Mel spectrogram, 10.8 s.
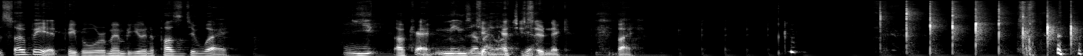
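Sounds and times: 
speech: 0:00.0 - 0:02.4, 0:03.4 - 0:06.5
hand claps: 0:08.8 - 0:10.8.

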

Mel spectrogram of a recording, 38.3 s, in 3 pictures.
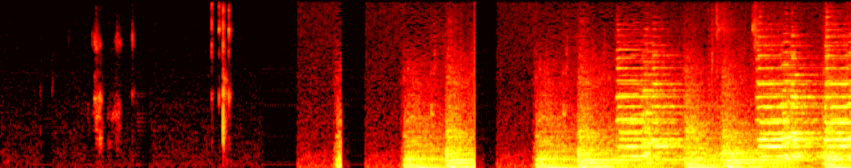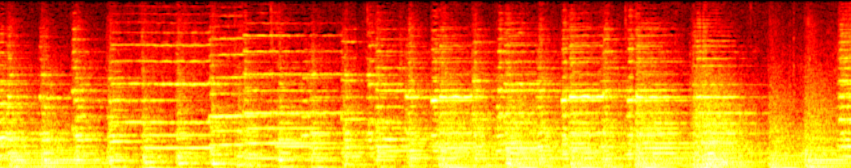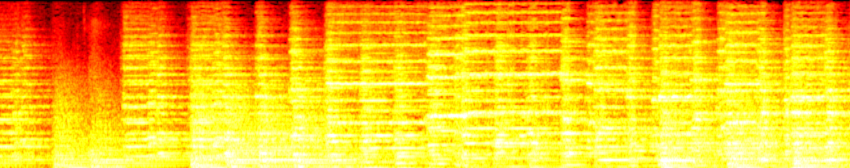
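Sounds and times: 
orchestral military march: 0:08.0 - 0:38.2.

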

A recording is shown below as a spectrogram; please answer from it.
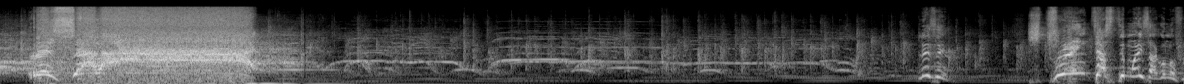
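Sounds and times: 
audience shouting and clapping: 0:00.0 - 0:08.6
speech: 0:00.4 - 0:01.4, 0:11.5 - 0:11.8.

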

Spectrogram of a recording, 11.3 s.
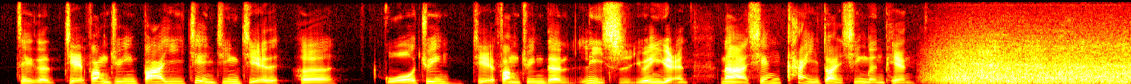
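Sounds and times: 
speech: 0:00.2 - 0:09.8
J-20 fighter jet formation flying overhead: 0:09.2 - 0:11.3.

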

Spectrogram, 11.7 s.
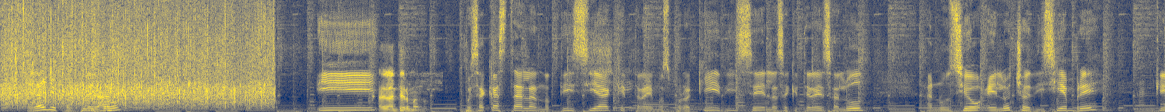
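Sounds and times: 
applause: 0:00.0 - 0:02.8
speech: 0:00.3 - 0:01.4, 0:03.2 - 0:11.6.

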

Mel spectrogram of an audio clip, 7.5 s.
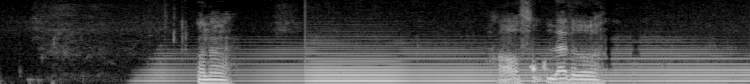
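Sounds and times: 
speech: 0:01.3 - 0:02.4, 0:05.2 - 0:06.2
synthesizer sawtooth drone through filter: 0:01.4 - 0:07.4.

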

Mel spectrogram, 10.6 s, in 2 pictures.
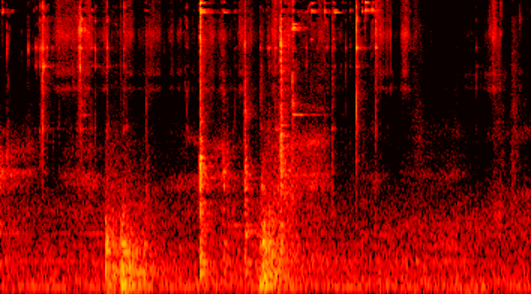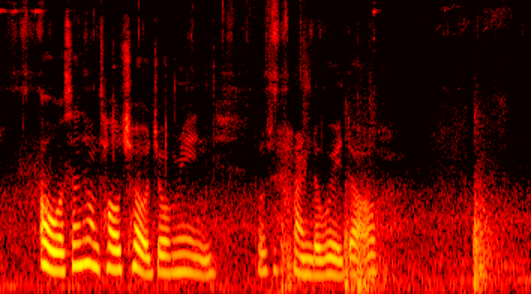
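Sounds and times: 
keys jangling: 0:00.0 - 0:05.9
speech: 0:05.9 - 0:09.2.

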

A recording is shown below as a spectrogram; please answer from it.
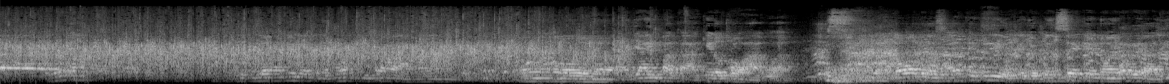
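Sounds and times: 
applause: 0:00.0 - 0:06.4
speech: 0:02.9 - 0:11.6
laughter: 0:08.1 - 0:11.6.

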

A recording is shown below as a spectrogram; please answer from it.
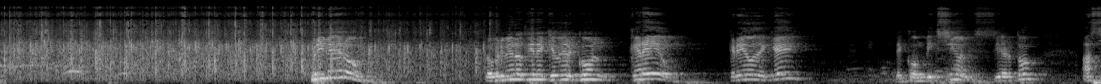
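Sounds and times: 
audience applause: 0:00.0 - 0:05.0
speech: 0:03.1 - 0:03.9, 0:04.8 - 0:08.1, 0:09.0 - 0:11.0.

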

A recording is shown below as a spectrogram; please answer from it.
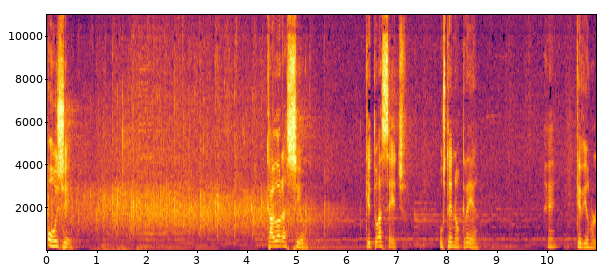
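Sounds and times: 
Spanish-speaking church congregation applauding praising God: 0:00.0 - 0:05.8
music playing: 0:00.0 - 0:10.9
speech: 0:00.1 - 0:01.2, 0:04.4 - 0:05.4, 0:06.4 - 0:07.2, 0:07.9 - 0:08.7, 0:10.0 - 0:10.9.

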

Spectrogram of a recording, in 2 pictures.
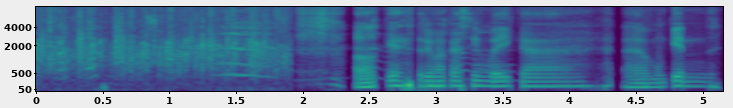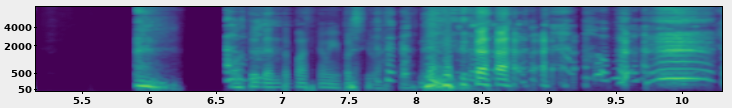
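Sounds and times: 
applause for a guest: 0:00.0 - 0:02.3
laughter: 0:00.0 - 0:03.6, 0:06.6 - 0:10.2
speech: 0:02.2 - 0:05.2, 0:05.9 - 0:10.2.

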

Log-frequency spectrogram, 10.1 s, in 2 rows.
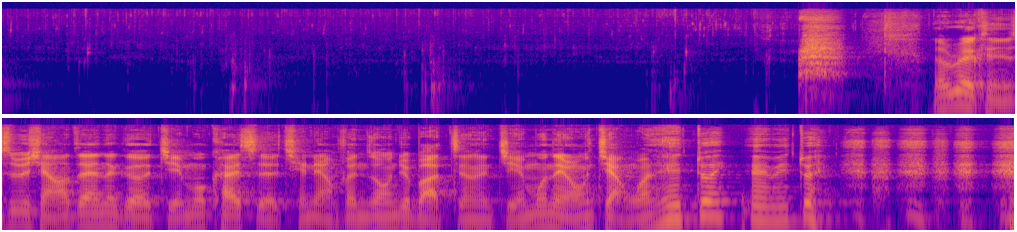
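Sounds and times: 
sparkling water being poured: 0:00.0 - 0:06.0
speech: 0:04.6 - 0:10.1.

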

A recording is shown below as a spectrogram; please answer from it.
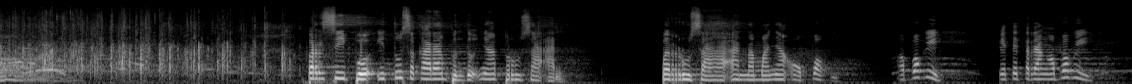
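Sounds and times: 
audience clapping: 0:00.0 - 0:03.1
speech: 0:03.1 - 0:05.8, 0:06.6 - 0:11.1.

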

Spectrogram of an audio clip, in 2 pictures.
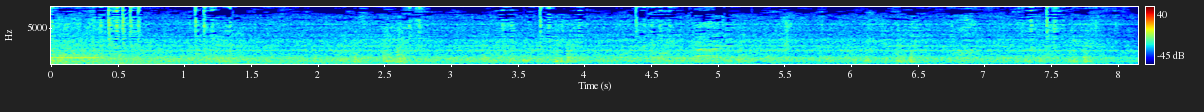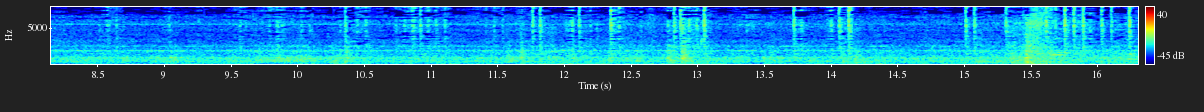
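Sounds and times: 
KiHa 71 Yufuin no Mori diesel train running between Hita and Yufuin: 0:00.0 - 0:16.3.

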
